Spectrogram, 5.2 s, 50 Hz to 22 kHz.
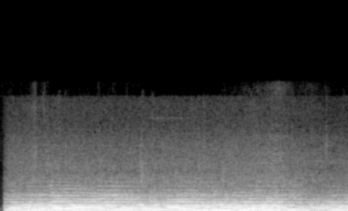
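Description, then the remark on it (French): Church bells of Saint-Sulpice in Paris ring out continuously at 18:50 in tribute at the hour the Notre-Dame fire began, several overlapping peals blending into a rich, sustained wash of tolling that stays loud and steady throughout, with no voices. “À l'heure exacte où a débuté l'incendie à Notre-Dame, vous entendez celle de Saint-Sulpice.”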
